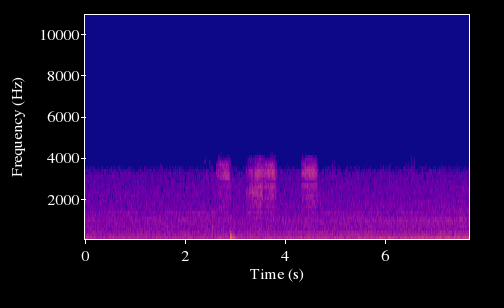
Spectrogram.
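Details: Owl at the nest at 4:21 AM, 24 February 2016, as a mouse is delivered and fed; three brief raspy hissing bursts clustered mid-clip with a sharp knock just before them, against constant low background hum.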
